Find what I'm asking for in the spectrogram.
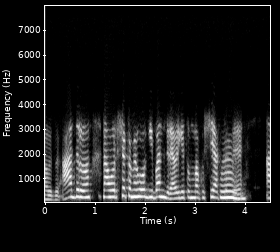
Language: Kannada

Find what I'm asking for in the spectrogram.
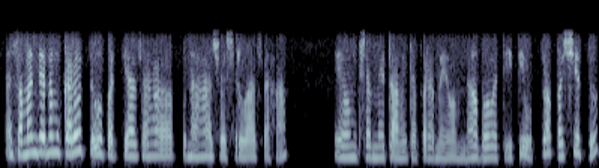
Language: Sanskrit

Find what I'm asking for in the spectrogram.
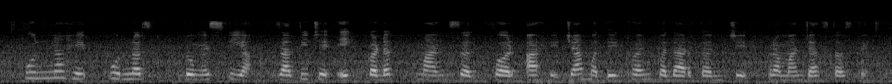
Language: Marathi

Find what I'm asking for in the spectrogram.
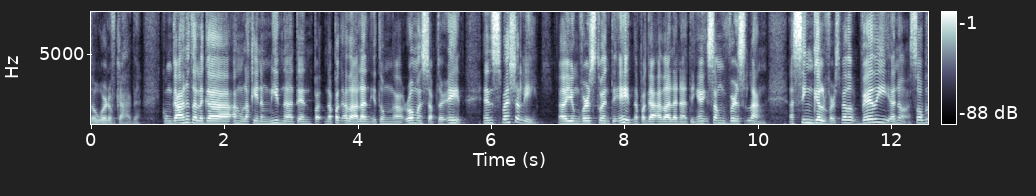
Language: Filipino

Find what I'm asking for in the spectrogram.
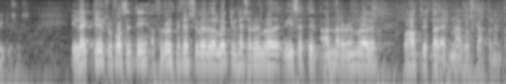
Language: Icelandic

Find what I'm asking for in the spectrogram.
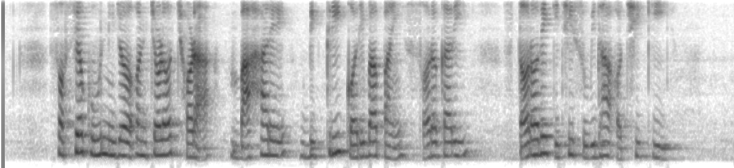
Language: Odia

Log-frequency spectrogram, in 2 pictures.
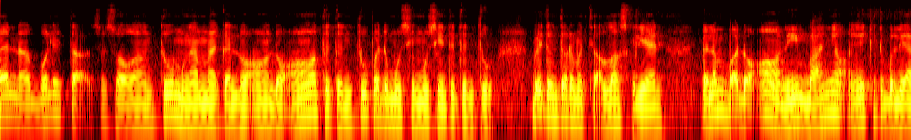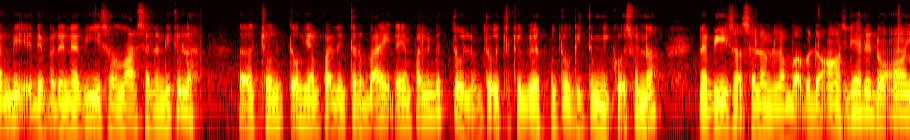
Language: Malay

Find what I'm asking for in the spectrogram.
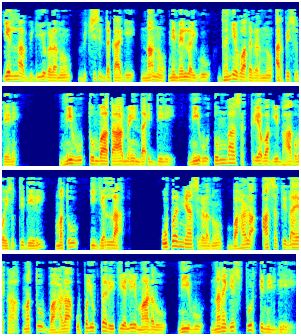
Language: Kannada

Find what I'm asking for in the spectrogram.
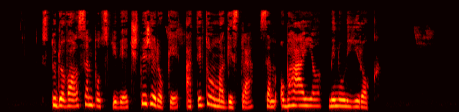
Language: Czech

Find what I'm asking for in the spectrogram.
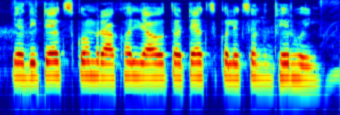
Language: Bhojpuri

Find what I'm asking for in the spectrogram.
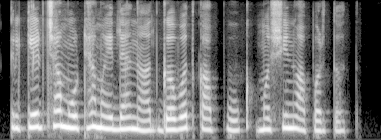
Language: Marathi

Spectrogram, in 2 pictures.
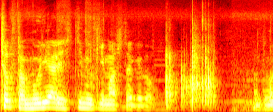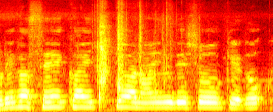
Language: Japanese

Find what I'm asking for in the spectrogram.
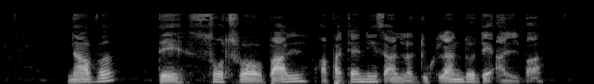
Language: Esperanto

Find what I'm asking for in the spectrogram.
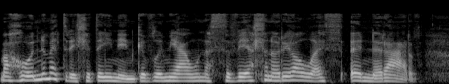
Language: Welsh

